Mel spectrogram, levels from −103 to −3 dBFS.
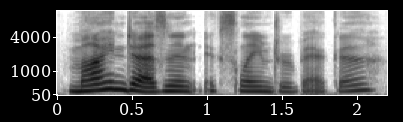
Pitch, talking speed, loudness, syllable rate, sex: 210 Hz, 110 wpm, -17 LUFS, 3.9 syllables/s, female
